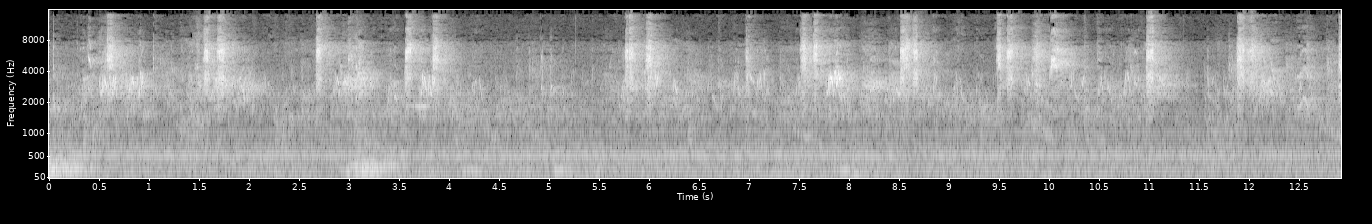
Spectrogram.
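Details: Budgies chirping: bursts of high, scratchy twittering and chatter in dense clusters about every second, with brief pauses between them, over a steady faint electrical hum.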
